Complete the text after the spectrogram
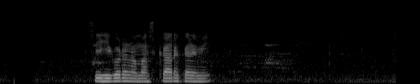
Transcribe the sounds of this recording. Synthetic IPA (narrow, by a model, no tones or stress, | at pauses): siɦikoʈunamaskaːɾəkəɾəmi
